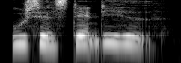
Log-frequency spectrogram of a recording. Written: uselvstændighed

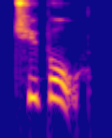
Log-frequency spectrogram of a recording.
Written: THYBO

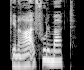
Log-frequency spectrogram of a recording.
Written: generalfuldmagt

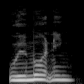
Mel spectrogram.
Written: UDMUNDINGEN

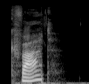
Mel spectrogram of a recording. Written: kvart

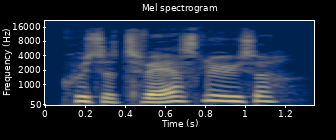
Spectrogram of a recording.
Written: krydsogtværsløser

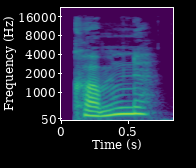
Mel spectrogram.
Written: kommende

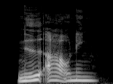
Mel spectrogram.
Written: nedarvning

